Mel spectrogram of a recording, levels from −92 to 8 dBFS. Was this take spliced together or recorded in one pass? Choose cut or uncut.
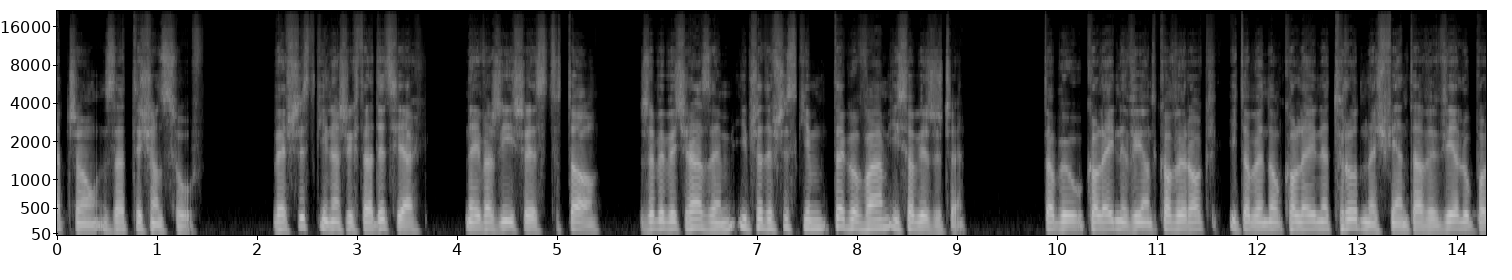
uncut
